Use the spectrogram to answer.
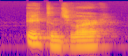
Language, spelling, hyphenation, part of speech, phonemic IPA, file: Dutch, etenswaar, etens‧waar, noun, /ˈeː.tə(n)sˌʋaːr/, Nl-etenswaar.ogg
- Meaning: food, foodstuff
